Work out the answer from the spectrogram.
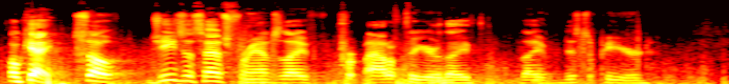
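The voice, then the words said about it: Rural hick-sounding accent. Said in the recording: “where are you from? ... it's my hickey accent”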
